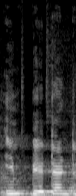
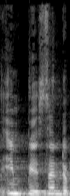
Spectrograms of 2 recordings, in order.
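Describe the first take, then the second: First: "इम्पेटेंट" with a hard t sound in the last syllable; wrong pronunciation. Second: "इम्पेशेंट" with sh for the written t; correct pronunciation. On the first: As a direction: misread "इम्पेटेंट" with t in place of sh. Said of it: "इम्पेटेंट नहीं पढ़ेंगे". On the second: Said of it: "टी लिखा गया इसका उच्चारण होगा श". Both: Shown as a demonstration.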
